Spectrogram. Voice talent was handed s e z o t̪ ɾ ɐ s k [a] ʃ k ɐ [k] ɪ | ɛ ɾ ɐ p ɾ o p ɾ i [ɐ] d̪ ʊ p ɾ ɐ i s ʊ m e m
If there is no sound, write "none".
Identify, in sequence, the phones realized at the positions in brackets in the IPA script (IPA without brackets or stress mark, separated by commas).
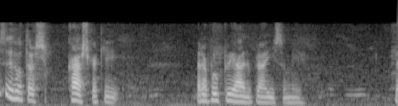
a, k, a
